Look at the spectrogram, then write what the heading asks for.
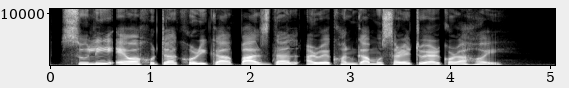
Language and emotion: Assamese, neutral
